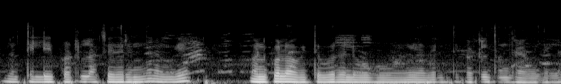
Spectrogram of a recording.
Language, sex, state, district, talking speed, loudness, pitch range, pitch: Kannada, male, Karnataka, Koppal, 115 wpm, -17 LUFS, 105-120 Hz, 115 Hz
